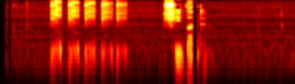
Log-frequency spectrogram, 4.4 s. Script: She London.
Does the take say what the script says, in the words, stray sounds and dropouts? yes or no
no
